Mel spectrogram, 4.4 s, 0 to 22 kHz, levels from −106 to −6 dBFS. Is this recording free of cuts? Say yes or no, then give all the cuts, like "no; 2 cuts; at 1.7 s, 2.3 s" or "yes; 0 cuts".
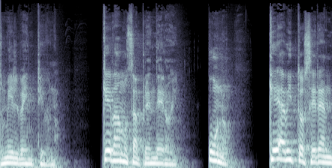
yes; 0 cuts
